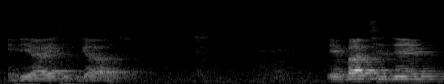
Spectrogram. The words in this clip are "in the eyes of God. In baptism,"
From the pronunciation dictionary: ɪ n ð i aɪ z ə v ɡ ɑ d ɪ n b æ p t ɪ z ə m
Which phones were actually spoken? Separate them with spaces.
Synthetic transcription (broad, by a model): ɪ n ð i aɪ z ə v ɡ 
